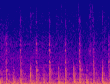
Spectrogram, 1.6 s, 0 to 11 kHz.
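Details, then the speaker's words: 2016 Ford Explorer front steering, after another shop replaced the right front lower control arm bushing: rapid loose metallic clunks, four or five a second, from the inner tie rod detached from the steering gear; steering clunk from detached inner tie rod. "like how in the heck do you miss that like are you serious the inner tie rod is detached from the steering gear that is crazy"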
